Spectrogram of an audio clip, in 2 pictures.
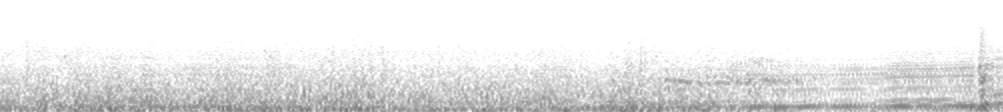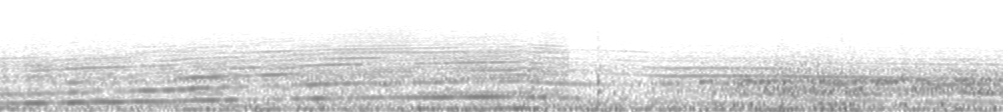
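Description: A racing car engine roars and revs up as it accelerates.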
